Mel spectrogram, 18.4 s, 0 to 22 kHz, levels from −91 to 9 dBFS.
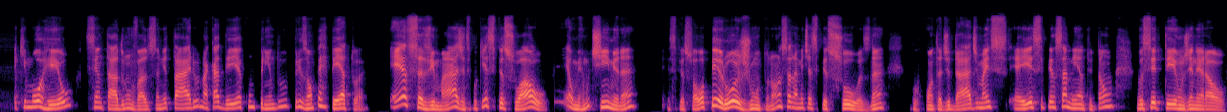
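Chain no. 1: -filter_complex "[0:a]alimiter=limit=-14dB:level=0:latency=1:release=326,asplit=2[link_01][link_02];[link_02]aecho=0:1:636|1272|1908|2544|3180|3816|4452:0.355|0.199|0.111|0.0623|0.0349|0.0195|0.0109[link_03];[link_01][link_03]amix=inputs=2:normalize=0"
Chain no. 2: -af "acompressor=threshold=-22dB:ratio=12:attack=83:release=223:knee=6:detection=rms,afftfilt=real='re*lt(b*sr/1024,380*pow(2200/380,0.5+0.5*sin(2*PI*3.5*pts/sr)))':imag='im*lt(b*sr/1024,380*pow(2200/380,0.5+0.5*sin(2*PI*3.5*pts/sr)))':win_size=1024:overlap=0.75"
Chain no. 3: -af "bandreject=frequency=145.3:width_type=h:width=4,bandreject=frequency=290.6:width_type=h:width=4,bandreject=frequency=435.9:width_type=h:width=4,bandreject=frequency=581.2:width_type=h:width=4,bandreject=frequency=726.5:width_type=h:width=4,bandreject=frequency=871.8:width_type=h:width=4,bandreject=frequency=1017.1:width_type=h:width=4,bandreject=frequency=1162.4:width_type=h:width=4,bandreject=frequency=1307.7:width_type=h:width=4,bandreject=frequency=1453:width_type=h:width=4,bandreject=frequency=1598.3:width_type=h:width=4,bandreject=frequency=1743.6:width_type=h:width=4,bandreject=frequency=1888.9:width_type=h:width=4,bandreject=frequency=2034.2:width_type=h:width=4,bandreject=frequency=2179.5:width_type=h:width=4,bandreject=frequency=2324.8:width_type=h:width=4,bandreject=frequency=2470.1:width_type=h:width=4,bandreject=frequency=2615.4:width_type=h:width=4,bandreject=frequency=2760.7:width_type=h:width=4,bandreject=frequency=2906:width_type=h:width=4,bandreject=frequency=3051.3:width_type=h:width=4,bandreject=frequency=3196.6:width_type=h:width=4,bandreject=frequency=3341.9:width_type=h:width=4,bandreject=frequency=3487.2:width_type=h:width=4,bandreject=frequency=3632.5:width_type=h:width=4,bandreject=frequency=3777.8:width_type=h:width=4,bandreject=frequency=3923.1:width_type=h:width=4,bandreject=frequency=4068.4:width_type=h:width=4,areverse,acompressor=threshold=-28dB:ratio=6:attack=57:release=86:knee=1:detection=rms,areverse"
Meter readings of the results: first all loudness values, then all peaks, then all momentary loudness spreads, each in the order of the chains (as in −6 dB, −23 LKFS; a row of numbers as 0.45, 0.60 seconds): −26.0, −27.5, −29.0 LKFS; −11.5, −9.5, −12.5 dBFS; 6, 7, 6 LU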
